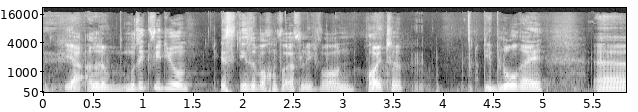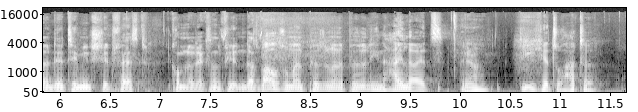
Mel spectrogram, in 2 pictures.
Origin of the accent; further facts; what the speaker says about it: Mülheim, Germany; ich komme ja aus Mühlheim, weil ich das schon mal erzählt habe.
